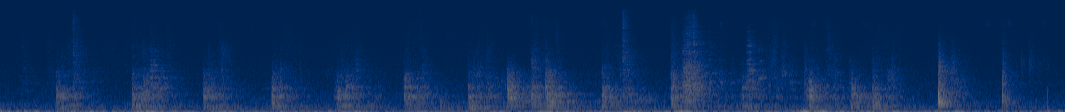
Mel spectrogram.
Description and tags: Walking down a spiral staircase into the office basement at work.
